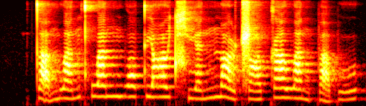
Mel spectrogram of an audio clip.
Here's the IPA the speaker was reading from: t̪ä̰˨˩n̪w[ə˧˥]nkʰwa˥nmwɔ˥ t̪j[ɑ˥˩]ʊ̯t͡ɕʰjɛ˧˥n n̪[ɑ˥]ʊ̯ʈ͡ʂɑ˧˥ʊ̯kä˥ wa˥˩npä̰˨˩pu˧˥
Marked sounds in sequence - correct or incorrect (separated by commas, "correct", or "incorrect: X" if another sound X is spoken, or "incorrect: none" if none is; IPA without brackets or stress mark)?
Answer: incorrect: a˧˥, incorrect: ɑ˥, incorrect: ɑ˥˩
